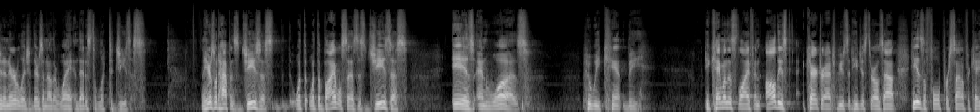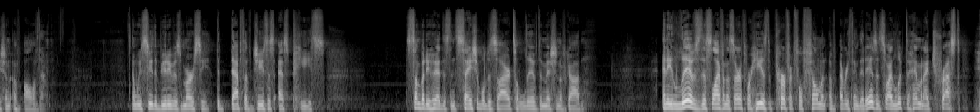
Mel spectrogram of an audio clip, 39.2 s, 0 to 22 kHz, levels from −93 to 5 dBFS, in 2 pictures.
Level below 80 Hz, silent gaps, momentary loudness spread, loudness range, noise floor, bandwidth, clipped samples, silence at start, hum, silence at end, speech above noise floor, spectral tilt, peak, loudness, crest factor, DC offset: -72 dBFS; none; 14 LU; 10 LU; -72 dBFS; 15.5 kHz; under 0.1%; 0 s; none; 0 s; 47 dB; -5.5 dB/octave; -4 dBFS; -25 LUFS; 22 dB; under 0.1%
